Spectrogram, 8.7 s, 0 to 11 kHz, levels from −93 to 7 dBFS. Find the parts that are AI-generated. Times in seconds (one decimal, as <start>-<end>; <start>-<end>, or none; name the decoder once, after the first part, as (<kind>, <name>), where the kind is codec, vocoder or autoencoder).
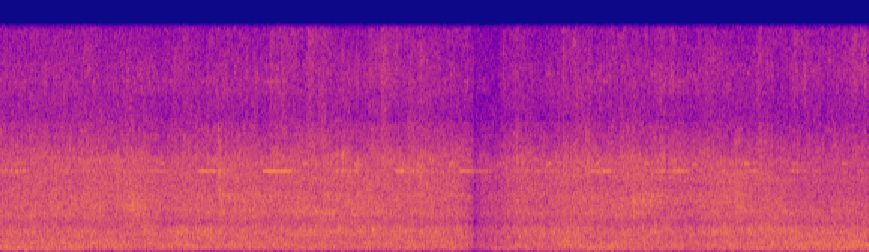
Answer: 3.2-4.4 (autoencoder, DAC-VAE)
